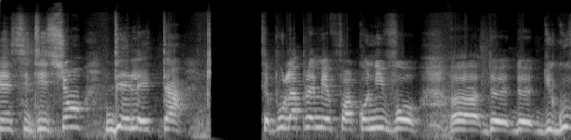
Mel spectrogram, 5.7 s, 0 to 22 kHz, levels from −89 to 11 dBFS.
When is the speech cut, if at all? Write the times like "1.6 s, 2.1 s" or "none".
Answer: 2.4 s

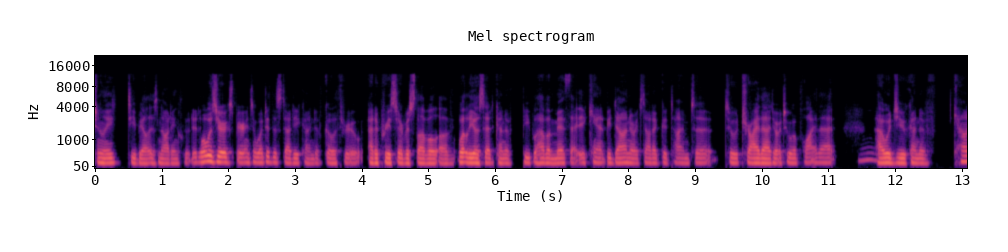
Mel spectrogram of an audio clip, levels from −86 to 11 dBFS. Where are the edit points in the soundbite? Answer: 1.6 s, 4.0 s, 5.4 s

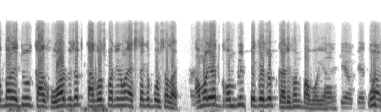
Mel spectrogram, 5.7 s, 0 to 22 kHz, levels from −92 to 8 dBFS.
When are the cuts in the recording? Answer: none

